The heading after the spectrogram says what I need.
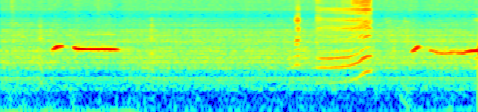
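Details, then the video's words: Pet parrot at home, talking with its owner, gives clear rising whistles: one at the start, a voice-like phrase midway, and another rising whistle at the end, over low background rumble. "My cute parrot talking with me."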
